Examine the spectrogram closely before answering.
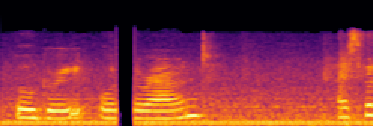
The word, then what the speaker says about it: Bulgari: look at this Bulgari okay I'm going to bulgary is the correct saying but I don't know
